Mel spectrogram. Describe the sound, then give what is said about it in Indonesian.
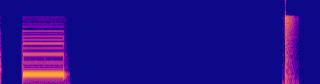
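A single long Morse code dah tone, a steady buzzy pitch with strong harmonics lasting about half a second, followed after a long silence by one brief noisy click. “Nada da diperdengarkan lebih panjang dari nada dit.”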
